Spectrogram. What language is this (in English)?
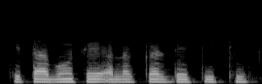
Hindi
